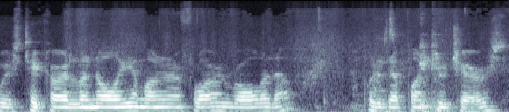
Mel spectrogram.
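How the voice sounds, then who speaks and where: A man with an American accent speaks at a moderate pace, his medium-pitched voice dark and mellow. His intonation stays flat and monotone. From Lummi Nation, Nooksack River, Washington. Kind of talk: oral history interview answer.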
